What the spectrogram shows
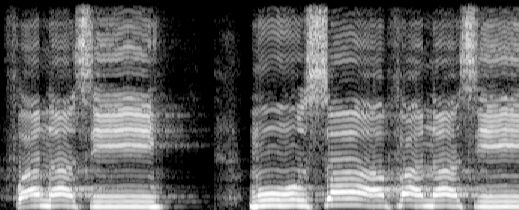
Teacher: Jadi ini berupa panjang saja, sinnya itu 1 alif atau 2 ketukan. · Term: mad tabi'i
